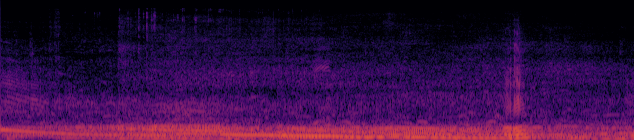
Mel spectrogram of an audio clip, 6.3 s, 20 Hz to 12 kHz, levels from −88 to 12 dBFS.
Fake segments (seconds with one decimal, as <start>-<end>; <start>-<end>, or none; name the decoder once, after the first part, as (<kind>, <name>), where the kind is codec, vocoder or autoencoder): none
